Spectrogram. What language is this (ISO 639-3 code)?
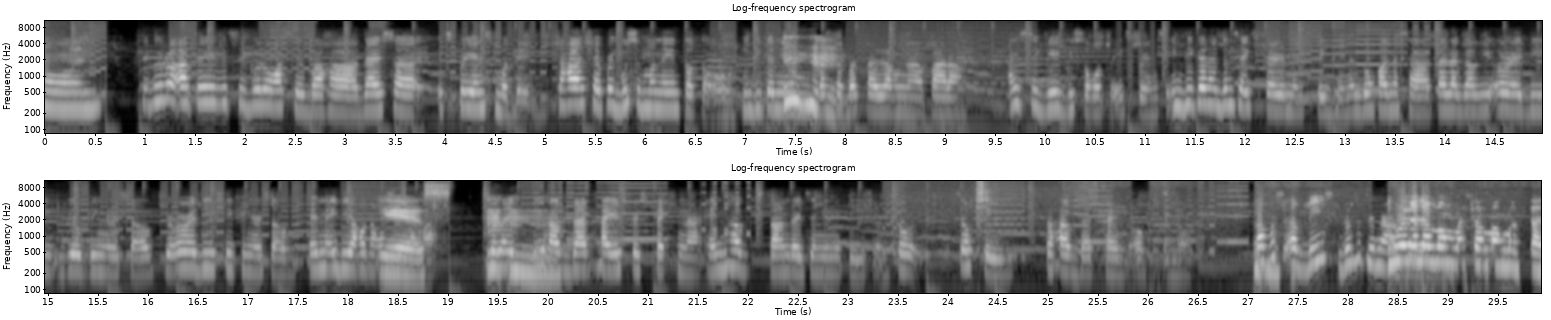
fil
